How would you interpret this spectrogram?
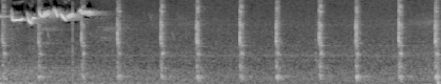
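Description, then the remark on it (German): A cuckoo clock ticks steadily at a brisk, even pace, clear, while a brief high warbling bird-like chirp sounds over the first second before the ticking continues alone. “Zur gleichen Zeit in der Kuckucksuhr.”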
